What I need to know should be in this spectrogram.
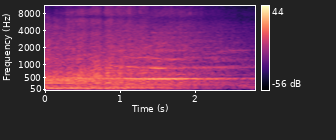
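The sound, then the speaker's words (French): A car roars by at speed on a highway, a loud rushing engine with a rising whine that peaks and then starts to fade as it pulls away. “Imagine, plus vite qu'une voiture sur l'autoroute.”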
